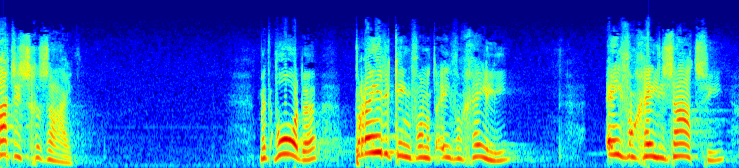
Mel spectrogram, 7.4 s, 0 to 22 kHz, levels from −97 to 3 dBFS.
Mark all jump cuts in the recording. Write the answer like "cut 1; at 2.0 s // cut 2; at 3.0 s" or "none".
cut 1; at 2.7 s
